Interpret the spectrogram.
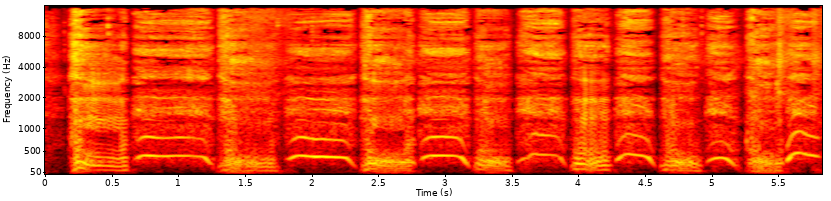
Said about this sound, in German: Ähm, die, die macht äh, Inuit Throat Singing. Weißt du, was das ist?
